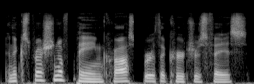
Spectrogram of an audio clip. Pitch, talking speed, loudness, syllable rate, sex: 140 Hz, 190 wpm, -18 LUFS, 5.4 syllables/s, male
